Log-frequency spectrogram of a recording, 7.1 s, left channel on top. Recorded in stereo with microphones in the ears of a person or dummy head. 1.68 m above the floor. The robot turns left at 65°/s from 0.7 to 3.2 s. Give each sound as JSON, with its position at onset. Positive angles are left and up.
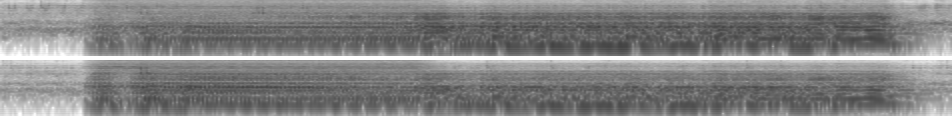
{"t": 0.6, "sound": "a drill", "azimuth_deg": -50, "distance_m": 1.4}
